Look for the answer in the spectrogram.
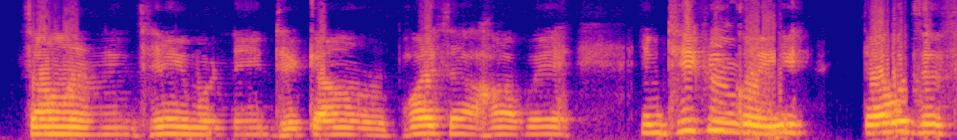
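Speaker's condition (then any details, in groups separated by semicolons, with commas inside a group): Cerebral palsy; poor fine dexterity, could not hold pen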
